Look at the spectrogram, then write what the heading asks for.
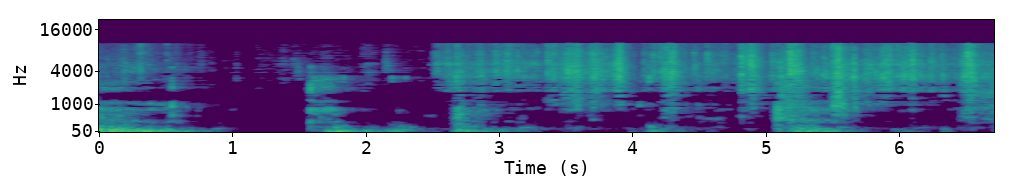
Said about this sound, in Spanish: Qué bueno cuando suenan las hojas de la Biblia.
